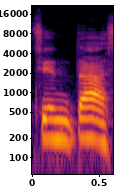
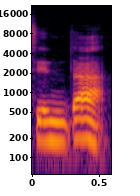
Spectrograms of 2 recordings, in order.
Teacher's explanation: చకారం అప్రమాణ భాషలో సకారంగా మాట్లాడటం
